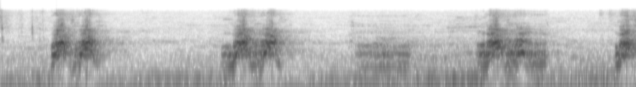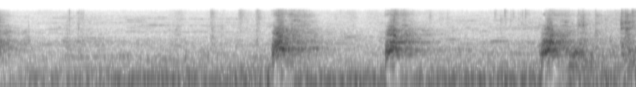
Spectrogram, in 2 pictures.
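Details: German Shepherd barking at someone at the door: about seven short, broadband barks in loose pairs and singles spread over thirteen seconds, with low background hum between them.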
